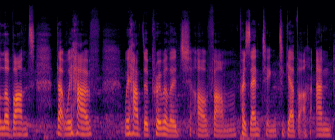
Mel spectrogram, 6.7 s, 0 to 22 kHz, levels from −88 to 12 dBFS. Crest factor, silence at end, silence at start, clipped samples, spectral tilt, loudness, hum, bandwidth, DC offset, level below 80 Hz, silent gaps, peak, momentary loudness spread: 20 dB; 0 s; 0 s; under 0.1%; -3.5 dB/octave; -25 LUFS; none; 17 kHz; under 0.1%; -58 dBFS; none; -4 dBFS; 13 LU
